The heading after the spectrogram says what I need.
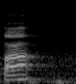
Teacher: তা হরফের মাখরাজ হচ্ছে জিহ্বার আগা সামনের উপর দুই দাঁতের গোড়ার সাথে লেগে তা হরফ উচ্চারিত হয় তো তা হরফ জিহ্বার আগা সামনের উপরে দুই দাঁতের গোড়া থেকে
